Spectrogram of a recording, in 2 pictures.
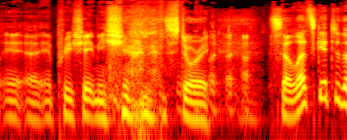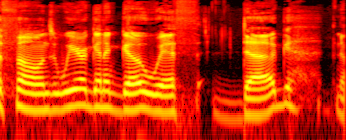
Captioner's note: both laugh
